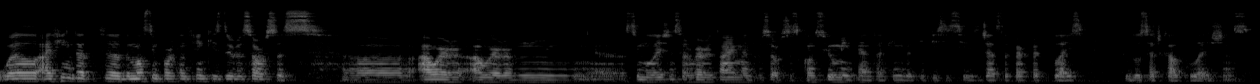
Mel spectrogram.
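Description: With a Polish accent, a man speaks at a moderate pace and medium pitch. His pitch variation is ordinary, and there is light background noise. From Poland. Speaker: chemistry lecturer. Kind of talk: interview answers. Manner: halting, with fillers. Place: office.

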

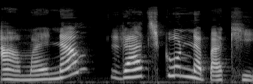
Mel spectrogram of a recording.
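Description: Putting on a cartoonish character voice, a woman speaks at a high pitch with very wide pitch swings. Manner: sweet, tender.

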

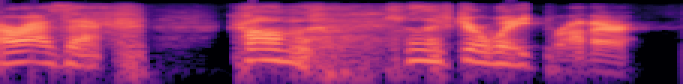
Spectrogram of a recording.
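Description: A put-on character voice comes through, raspy in texture. It sits at a middle pitch. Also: moderate pace.

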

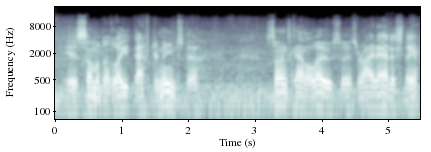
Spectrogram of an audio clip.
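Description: Noticeable background noise runs behind a man's voice. He speaks at a very slow pace with fairly even intonation. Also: dry sound with no echo. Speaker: equipment channel vlogger. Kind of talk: casual vlog chat. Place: open country. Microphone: phone near.

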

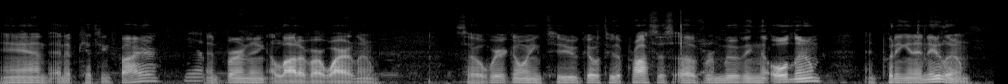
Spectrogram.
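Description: A man speaks at a moderate pace with a very deep, low pitch and ordinary pitch variation. The sound is dry, with no echo. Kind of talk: casual vlog chat and tutorial. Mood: upbeat, amused. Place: garden. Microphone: phone near.

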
